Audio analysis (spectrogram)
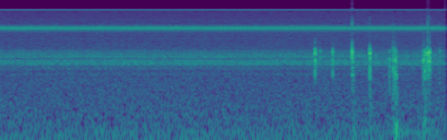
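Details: A cricket gives a continuous shrill trill that never pauses, with a fainter piercing tone above it. Over the last second and a half, a run of sharp clicks or taps cuts through.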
